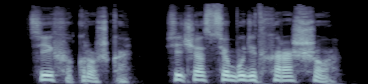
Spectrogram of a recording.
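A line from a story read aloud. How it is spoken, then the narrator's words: Familiar growling voice. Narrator (Russian): прорычал знакомый голос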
